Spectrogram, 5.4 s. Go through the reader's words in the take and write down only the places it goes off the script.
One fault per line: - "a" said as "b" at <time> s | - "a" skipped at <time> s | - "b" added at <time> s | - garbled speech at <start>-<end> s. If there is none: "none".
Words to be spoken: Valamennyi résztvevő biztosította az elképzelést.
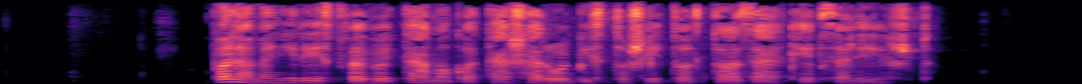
- "támogatásáról" added at 2.0 s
